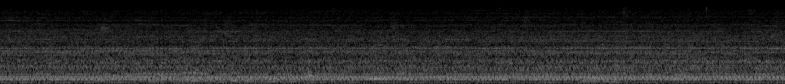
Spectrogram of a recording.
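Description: An electric stand mixer beats cake batter at a slow speed, giving a steady, even motor whir throughout with no talking.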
